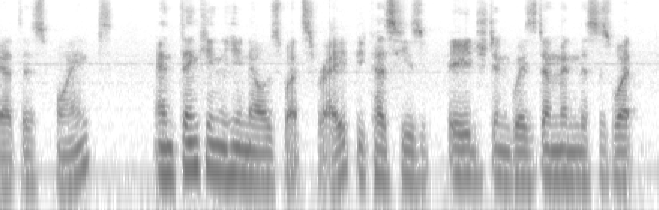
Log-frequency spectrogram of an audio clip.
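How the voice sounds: The natural reading voice keeps its intonation fairly even.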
